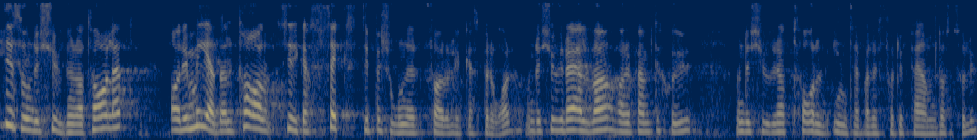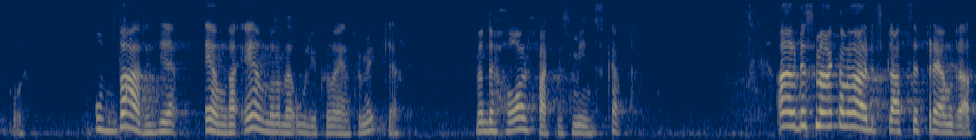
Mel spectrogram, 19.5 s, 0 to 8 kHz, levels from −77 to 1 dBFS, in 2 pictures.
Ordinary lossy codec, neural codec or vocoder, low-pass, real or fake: Opus, 16 kbps; vocoder, 22.05 kHz, 80 mel bands, HiFi-GAN; 7.2 kHz; fake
